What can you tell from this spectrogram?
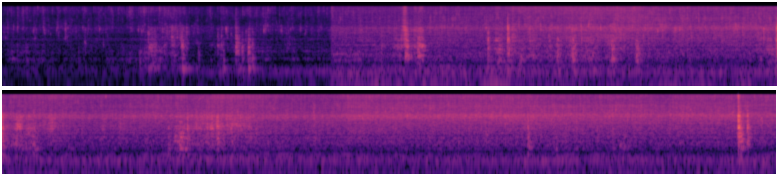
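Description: Chicken fingers deep-frying in hot oil in a metal kadai: a steady sizzle that grows louder about five seconds in. A few sharp knocks come from a metal ladle against the pan as the pieces are turned.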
